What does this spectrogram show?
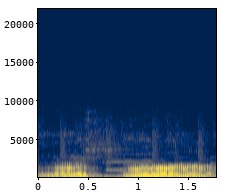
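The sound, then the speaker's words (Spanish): A bear growl sound effect from the video game Banjo-Kazooie: two deep, drawn-out groaning phrases separated by a short pause, rich and buzzing like a low moo, fairly loud with no talking. “Ese es un pinche oso, güey. O sea, un gruñido de tripa.”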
